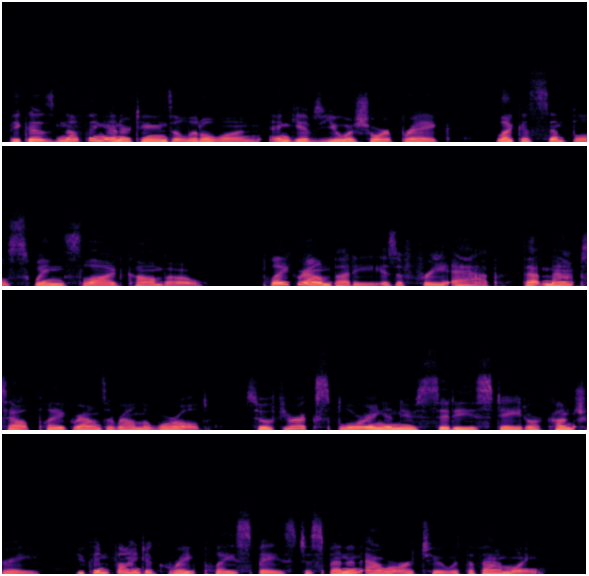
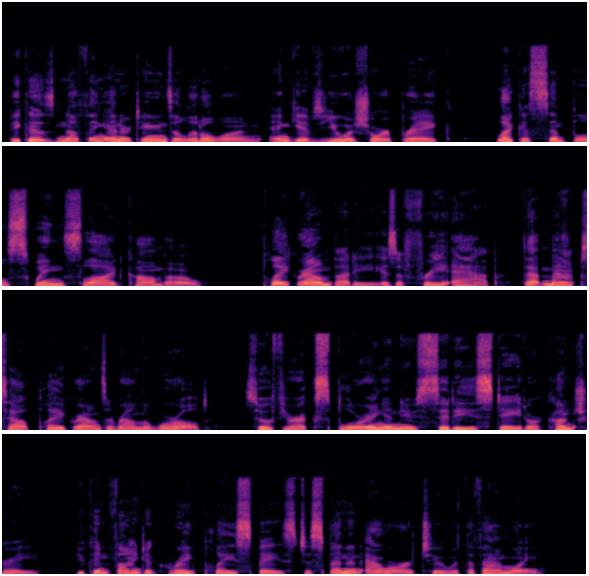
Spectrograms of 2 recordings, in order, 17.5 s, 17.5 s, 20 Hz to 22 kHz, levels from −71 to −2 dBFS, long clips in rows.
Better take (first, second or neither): second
